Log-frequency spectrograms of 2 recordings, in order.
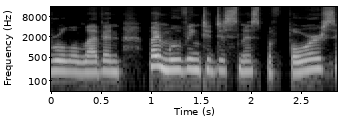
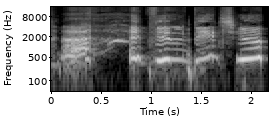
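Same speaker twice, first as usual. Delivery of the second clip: laughing barbarian; 11 semitones higher, 8 dB louder, slower than usual. Retold or imitated.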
